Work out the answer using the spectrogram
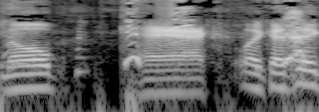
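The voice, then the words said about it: Put-on Boston accent. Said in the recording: “Why are you saying that in a Boston accent? ... a Chicago accent, too.”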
